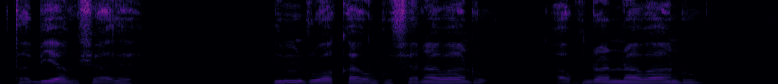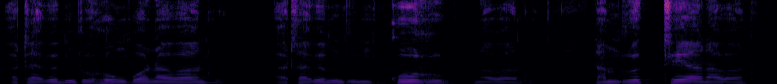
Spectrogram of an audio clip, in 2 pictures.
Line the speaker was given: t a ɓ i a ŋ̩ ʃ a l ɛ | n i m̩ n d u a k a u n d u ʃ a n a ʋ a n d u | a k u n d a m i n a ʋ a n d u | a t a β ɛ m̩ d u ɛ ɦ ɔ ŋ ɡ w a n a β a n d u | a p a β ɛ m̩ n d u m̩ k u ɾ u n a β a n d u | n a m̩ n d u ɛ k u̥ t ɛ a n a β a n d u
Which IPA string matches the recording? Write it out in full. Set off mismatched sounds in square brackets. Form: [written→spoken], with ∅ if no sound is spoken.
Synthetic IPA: t a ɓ i a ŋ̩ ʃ a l ɛ | n i m̩ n d u a k a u n d u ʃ a n a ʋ a n d u | a k u n d a [m→n] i n a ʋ a n d u | a t a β ɛ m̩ d u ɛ ɦ ɔ ŋ ɡ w a n a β a n d u | a [p→t] a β ɛ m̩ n d u m̩ k u ɾ u n a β a n d u | n a m̩ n d u ɛ k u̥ t ɛ a n a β a n d u

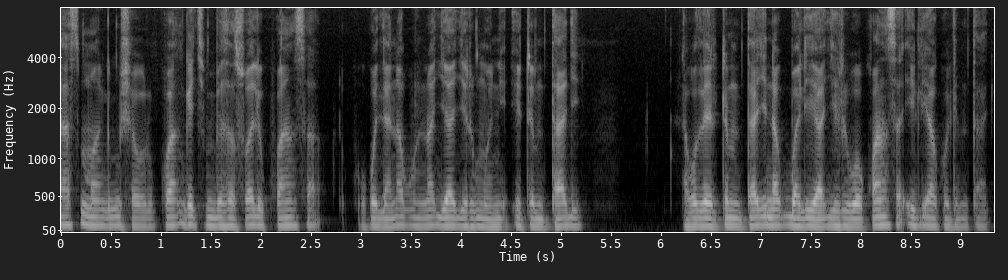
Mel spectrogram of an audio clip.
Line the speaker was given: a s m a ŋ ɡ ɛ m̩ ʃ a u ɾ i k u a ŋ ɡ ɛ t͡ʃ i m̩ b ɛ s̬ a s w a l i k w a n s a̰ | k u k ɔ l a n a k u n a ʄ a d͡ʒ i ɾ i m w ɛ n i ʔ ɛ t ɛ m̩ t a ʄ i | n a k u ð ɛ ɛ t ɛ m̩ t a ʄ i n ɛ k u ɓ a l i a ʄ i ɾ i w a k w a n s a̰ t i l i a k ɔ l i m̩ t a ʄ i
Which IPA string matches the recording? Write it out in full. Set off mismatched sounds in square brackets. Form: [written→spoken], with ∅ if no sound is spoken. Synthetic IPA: a s m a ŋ ɡ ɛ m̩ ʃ a u ɾ i k [u→w] a ŋ ɡ ɛ t͡ʃ i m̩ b ɛ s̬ a s w a l i k w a n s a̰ | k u k ɔ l a n a k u n a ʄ a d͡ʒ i ɾ i m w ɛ n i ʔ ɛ t ɛ m̩ t a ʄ i | n a k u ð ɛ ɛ t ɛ m̩ t a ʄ i n [ɛ→a] k u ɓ a l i a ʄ i ɾ i w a k w a n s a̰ [t→ʔ] i l i a k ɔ l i m̩ t a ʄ i

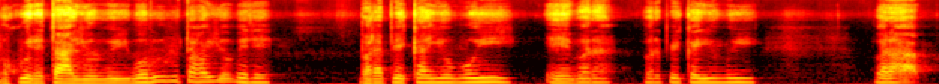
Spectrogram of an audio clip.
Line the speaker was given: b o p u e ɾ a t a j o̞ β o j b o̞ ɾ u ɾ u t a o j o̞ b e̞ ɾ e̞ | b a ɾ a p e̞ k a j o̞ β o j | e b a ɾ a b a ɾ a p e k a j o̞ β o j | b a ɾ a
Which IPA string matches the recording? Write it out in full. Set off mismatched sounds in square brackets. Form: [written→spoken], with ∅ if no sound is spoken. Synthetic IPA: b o [p→k] u e ɾ [a→e] t a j o̞ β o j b o̞ ɾ u ɾ u t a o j o̞ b e̞ ɾ e̞ | b a ɾ a p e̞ k a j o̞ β o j | e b a ɾ a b a ɾ a p e k a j o̞ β o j | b a ɾ a

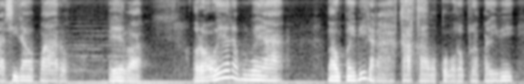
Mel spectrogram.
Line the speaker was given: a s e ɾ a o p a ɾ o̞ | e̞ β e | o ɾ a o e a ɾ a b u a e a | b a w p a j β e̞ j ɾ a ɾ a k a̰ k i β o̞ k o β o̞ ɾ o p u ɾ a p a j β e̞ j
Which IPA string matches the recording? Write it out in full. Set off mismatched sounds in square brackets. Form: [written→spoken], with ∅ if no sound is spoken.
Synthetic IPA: a s [e→i] ɾ a o p a ɾ o̞ | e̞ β [e→a] | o ɾ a o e a ɾ a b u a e a | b a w p a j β e̞ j ɾ a ɾ a k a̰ k [i→a] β o̞ k o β o̞ ɾ o p u ɾ a p a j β e̞ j

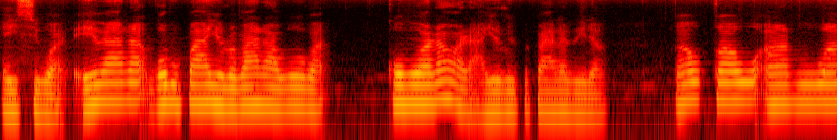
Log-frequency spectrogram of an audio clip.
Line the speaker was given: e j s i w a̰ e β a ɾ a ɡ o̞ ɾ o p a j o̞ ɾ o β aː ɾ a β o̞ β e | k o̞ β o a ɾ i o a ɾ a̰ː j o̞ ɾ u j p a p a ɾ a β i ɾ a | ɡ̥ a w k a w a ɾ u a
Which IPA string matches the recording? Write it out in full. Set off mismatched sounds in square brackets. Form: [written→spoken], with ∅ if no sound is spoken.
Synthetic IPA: e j s i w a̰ e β a ɾ a ɡ o̞ ɾ [o→u] p a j o̞ ɾ o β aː ɾ a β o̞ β [e→a] | k o̞ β o a ɾ [i→a] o a ɾ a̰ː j o̞ ɾ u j p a p a ɾ a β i ɾ a | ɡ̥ a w k a w a ɾ u a

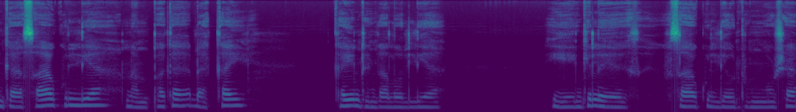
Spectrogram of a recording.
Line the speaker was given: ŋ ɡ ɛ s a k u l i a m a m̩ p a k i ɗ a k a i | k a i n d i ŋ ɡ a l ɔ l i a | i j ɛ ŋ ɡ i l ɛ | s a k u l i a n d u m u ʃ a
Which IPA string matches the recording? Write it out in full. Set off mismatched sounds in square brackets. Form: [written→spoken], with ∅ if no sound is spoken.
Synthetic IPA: ŋ ɡ [ɛ→a] s a k u l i a [m→n] a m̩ p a k [i→a] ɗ a k a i | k a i n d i ŋ ɡ a l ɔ l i a | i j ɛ ŋ ɡ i l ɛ | s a k u l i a n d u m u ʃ a

